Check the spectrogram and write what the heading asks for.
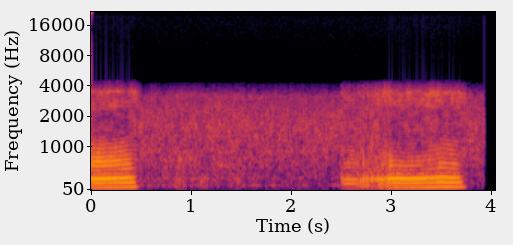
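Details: Two loud, low buzzing snores, one on each breath in, with a quiet pause between them; ordinary snoring.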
